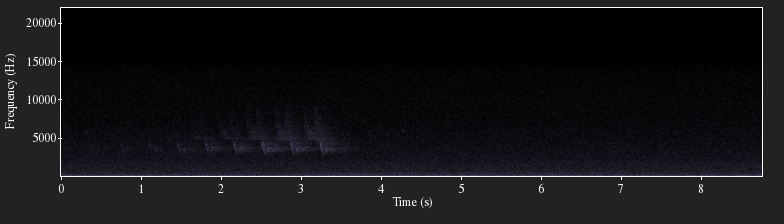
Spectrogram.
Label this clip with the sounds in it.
Ovenbird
